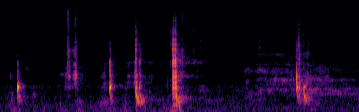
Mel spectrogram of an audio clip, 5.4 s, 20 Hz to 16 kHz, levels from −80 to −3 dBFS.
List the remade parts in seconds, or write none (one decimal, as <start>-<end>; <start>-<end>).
none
